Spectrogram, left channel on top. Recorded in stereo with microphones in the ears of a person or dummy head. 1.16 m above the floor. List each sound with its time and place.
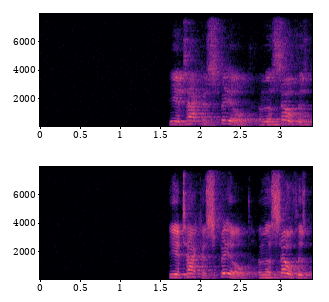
1.6 s a man speaking: 75° right (ahead or behind), 1.0 m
